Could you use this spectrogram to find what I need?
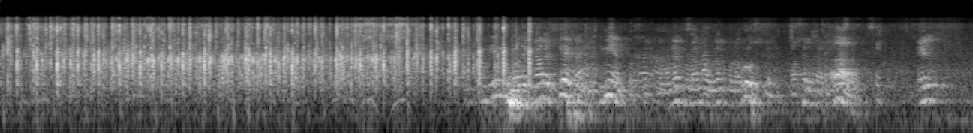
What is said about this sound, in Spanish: Y este hombre ha conducido esta banda, ha dirigido esta banda durante muchos años, y nos ha acompañado muchos años. Así que un aplauso, les pido para él.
